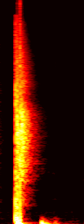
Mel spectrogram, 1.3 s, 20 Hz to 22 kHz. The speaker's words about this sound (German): Klatschen in 3, 2, 1.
